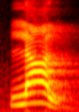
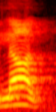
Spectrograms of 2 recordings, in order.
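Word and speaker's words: लाल: Then the seventh one is lal. Okay, lal. Pronunciation is lal.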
